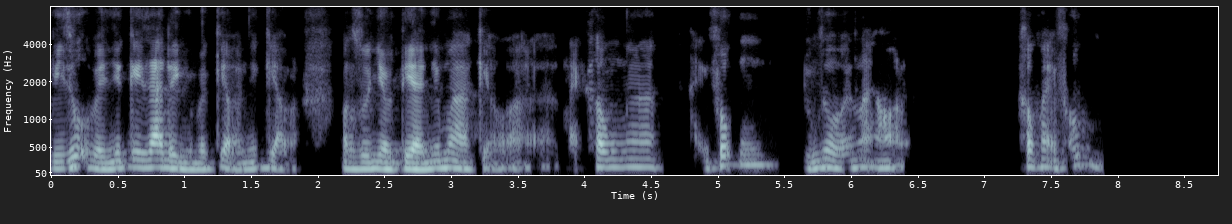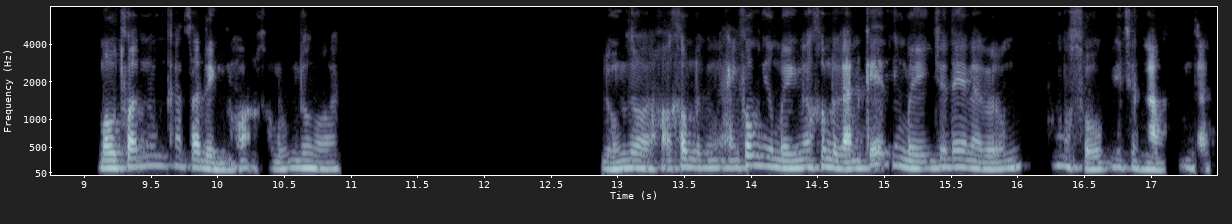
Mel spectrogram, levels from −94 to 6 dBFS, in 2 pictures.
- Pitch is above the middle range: No, low, 130 Hz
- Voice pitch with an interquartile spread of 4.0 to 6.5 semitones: No, average, 3.6 semitones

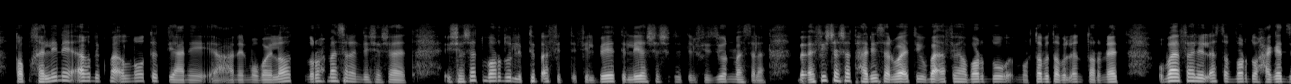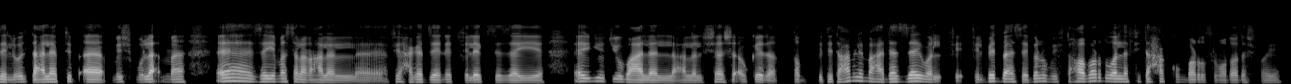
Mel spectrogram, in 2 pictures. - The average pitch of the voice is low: Yes, low, 125 Hz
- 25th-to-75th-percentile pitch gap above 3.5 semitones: Yes, average, 4.1 semitones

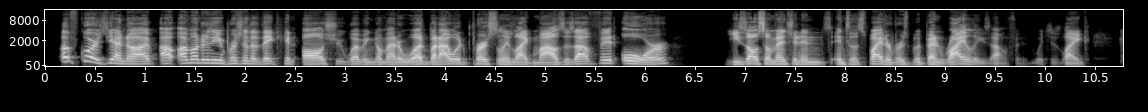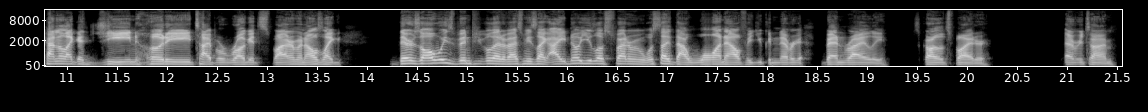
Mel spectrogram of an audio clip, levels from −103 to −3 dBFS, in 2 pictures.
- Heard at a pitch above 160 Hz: No, medium, 140 Hz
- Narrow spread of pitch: No, average, 4.1 semitones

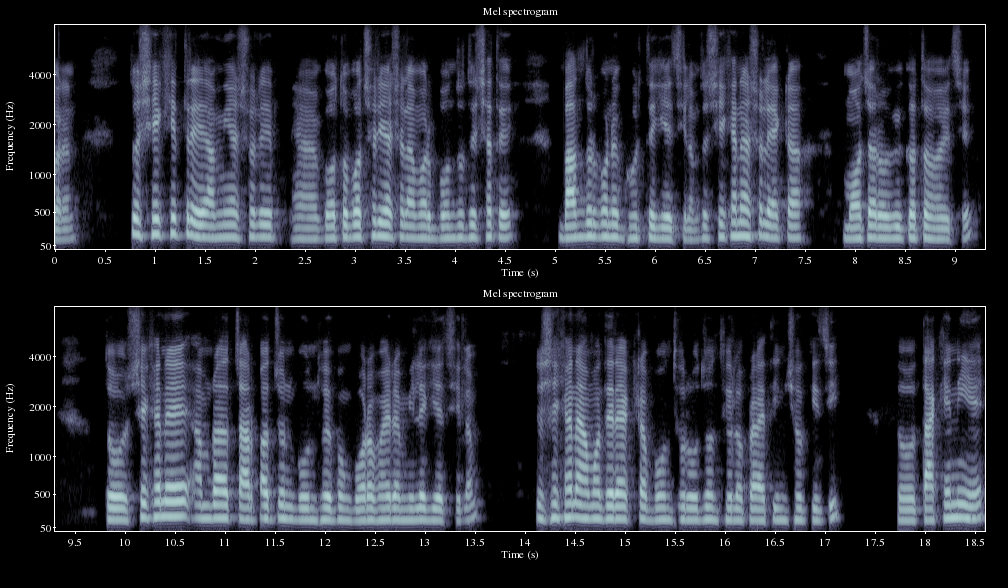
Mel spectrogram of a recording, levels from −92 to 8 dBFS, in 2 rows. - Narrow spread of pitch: Yes, narrow, 2.2 semitones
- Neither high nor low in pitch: Yes, medium, 160 Hz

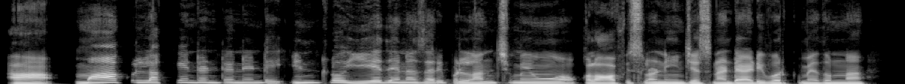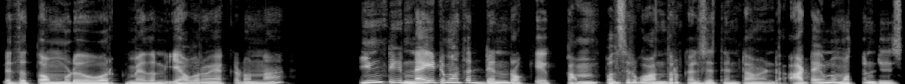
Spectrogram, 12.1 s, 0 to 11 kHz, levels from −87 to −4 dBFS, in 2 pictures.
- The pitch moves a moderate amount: No, wide, 6.9 semitones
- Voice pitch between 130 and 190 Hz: Yes, medium, 185 Hz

